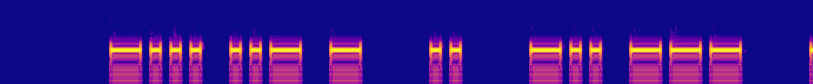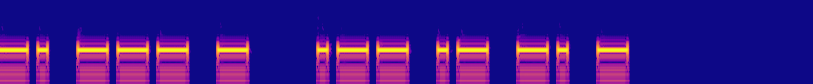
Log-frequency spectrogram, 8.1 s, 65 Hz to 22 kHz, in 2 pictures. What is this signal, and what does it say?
Morse code, heard as a keyed tone, about 24 wpm, 700 Hz. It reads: BUT I DO NOT WANT
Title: Speed-Racing - Sets of 5 Words 20wpm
